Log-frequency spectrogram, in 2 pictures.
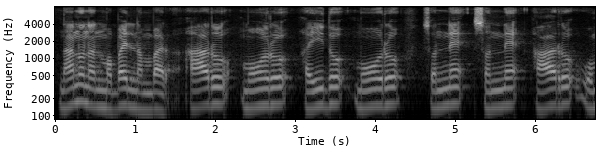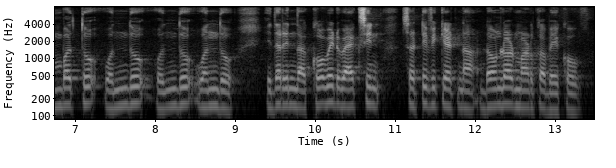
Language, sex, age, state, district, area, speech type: Kannada, male, 18-30, Karnataka, Chikkaballapur, urban, read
